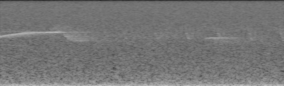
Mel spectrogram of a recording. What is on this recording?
Eastern Wood-Pewee, Blue-headed Vireo, Ovenbird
